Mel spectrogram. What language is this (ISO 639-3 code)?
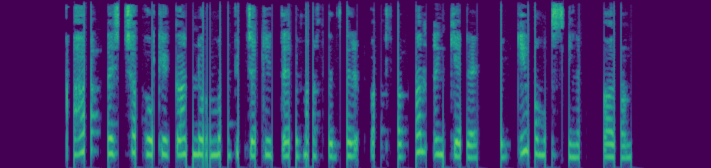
hye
